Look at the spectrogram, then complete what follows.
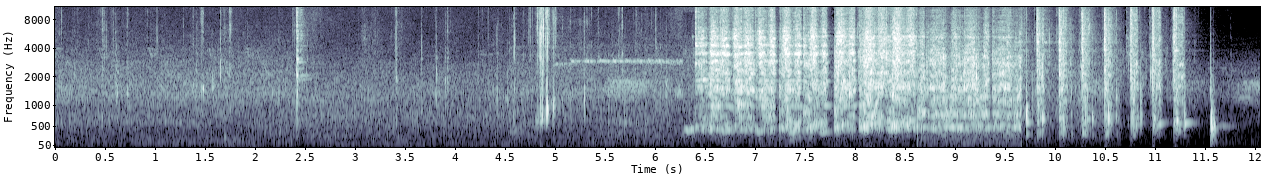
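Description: Eggs cracked against a knife edge and dropped into a non-stick pan, a few scattered taps and knocks. About six seconds in, the eggs are beaten fast in the pan: a rapid run of clicking of a utensil against the pan, slowing and stopping near the end.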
